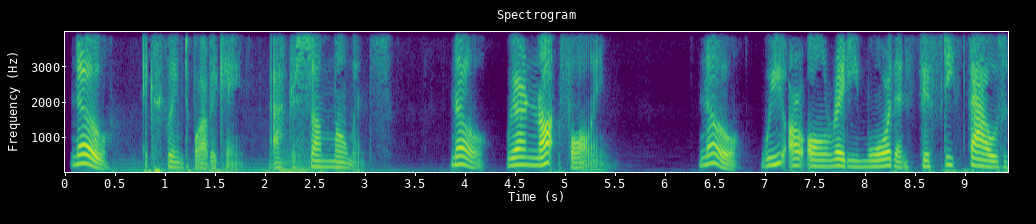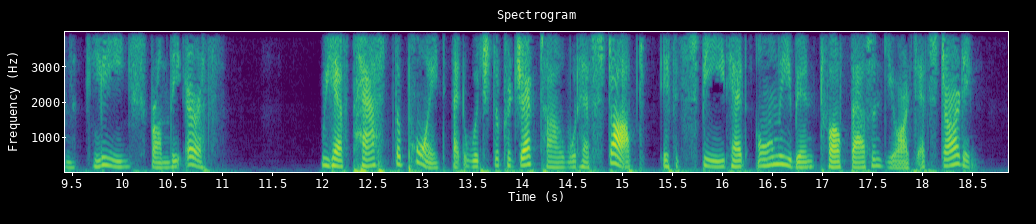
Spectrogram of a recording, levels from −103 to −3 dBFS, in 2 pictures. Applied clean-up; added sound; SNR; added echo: neural mask model DeepFilterNet 3.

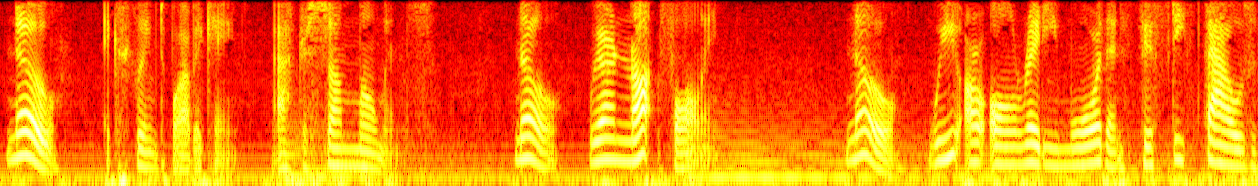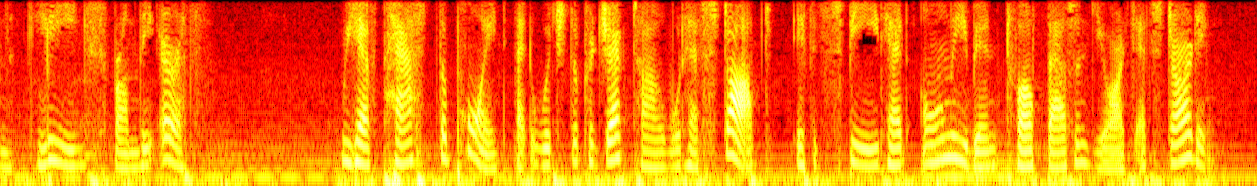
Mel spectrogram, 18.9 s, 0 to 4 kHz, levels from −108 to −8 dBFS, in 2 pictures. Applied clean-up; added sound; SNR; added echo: none; Keyboard (musical); 19 dB; none.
